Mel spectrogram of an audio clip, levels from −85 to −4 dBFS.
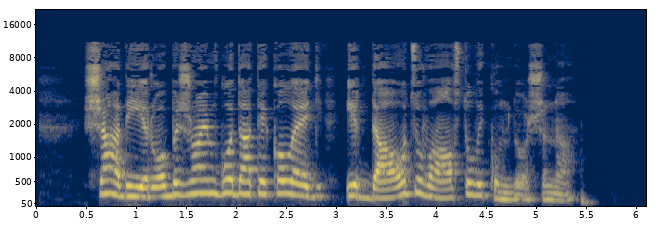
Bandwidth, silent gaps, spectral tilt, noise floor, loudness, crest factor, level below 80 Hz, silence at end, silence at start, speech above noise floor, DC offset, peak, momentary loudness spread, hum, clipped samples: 11.5 kHz; none; -4 dB/octave; -75 dBFS; -19 LUFS; 16 dB; -60 dBFS; 0.6 s; 0.5 s; 56 dB; under 0.1%; -4 dBFS; 9 LU; none; under 0.1%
